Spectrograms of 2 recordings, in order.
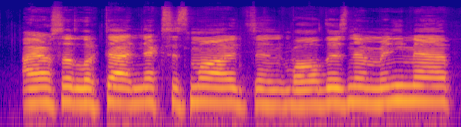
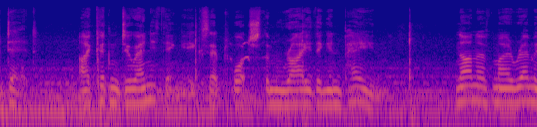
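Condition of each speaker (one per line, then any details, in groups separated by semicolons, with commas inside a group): Cerebral palsy; wheelchair user
No condition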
